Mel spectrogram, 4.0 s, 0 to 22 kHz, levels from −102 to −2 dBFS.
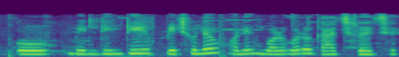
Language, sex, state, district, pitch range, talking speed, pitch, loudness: Bengali, female, West Bengal, Jhargram, 235-260 Hz, 150 wpm, 245 Hz, -25 LUFS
